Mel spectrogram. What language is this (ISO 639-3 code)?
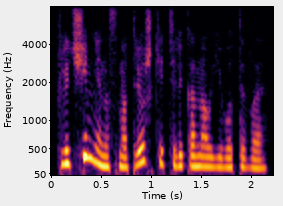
rus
